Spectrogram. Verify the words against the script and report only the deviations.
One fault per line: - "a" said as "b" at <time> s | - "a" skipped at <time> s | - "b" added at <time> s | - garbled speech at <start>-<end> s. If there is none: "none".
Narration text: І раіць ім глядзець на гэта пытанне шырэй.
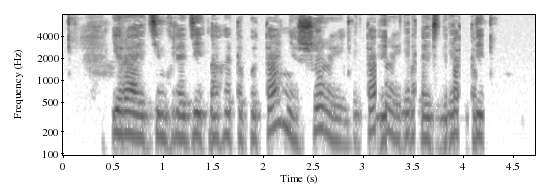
- garbled speech at 2.9-4.2 s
